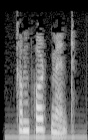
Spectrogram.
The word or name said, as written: comportment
